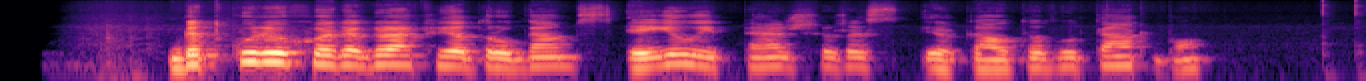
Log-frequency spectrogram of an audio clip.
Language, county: Lithuanian, Panevėžys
